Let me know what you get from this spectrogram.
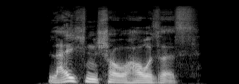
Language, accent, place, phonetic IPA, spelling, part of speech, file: German, Germany, Berlin, [ˈlaɪ̯çn̩ʃaʊ̯ˌhaʊ̯zəs], Leichenschauhauses, noun, De-Leichenschauhauses.ogg
- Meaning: genitive singular of Leichenschauhaus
